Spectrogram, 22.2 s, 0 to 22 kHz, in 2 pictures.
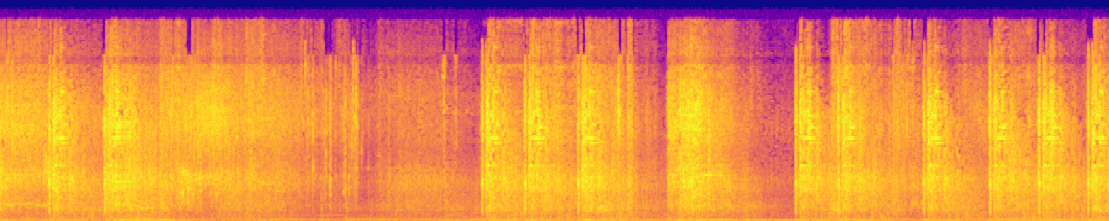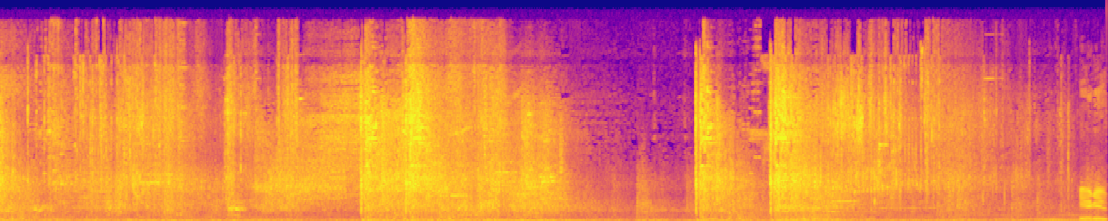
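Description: Pistol fire in Destiny 2 cracks out in repeated sharp shots amid game combat noise, loud and close, with bursts and brief pauses, while a voice talks over the action.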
